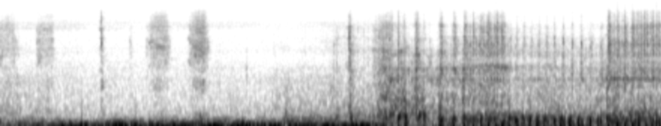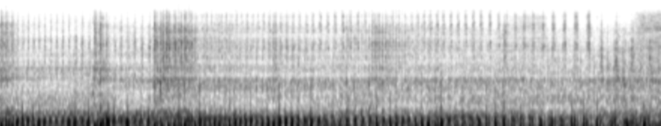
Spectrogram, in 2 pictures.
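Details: Ditch Witch trencher with small single engine swapped from another frame, fuel tank still holding some water: restarts and runs rough, beat drags down as hydraulic load comes on; engine bogging under load.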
